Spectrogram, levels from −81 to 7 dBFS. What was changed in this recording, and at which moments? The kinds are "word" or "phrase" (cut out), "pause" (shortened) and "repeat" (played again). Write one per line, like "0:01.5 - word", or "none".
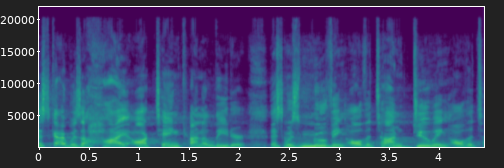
0:02.5 - word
